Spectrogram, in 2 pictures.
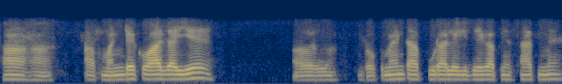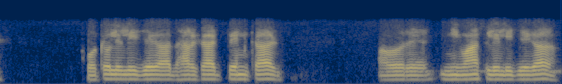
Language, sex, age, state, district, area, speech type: Hindi, male, 45-60, Uttar Pradesh, Sonbhadra, rural, conversation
